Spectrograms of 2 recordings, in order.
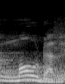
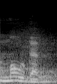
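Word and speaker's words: modal: Must have আর হচ্ছে অর্থাৎ যে মৌডাল ভার্ব, এটার উচ্চারণটা হবে মৌডাল। এখানে দেখো তোমরা মৌডাল, উচ্চারণটা হবে মৌডাল।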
